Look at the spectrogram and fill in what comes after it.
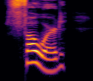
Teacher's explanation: But when you're writing it, you need to include the R, F-O-R-W-A-R-D. Again, when speaking fast, we sometimes say it like forward, as if there wasn't that first R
